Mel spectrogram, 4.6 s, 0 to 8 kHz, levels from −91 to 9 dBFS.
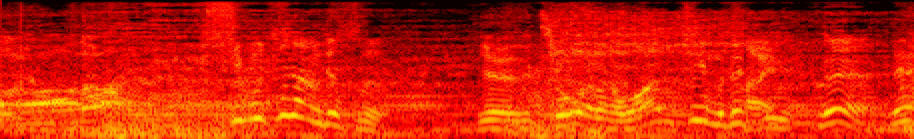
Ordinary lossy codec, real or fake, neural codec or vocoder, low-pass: none; fake; codec, 16 kHz, 16 kbps, FreqCodec, smaller model; none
